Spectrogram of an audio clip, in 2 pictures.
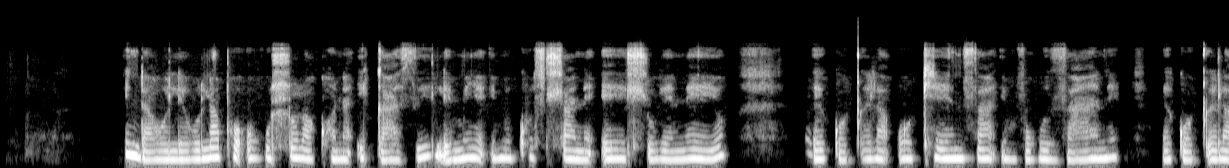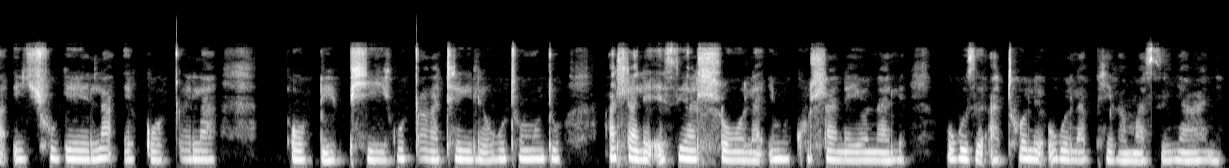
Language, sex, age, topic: North Ndebele, female, 36-49, health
